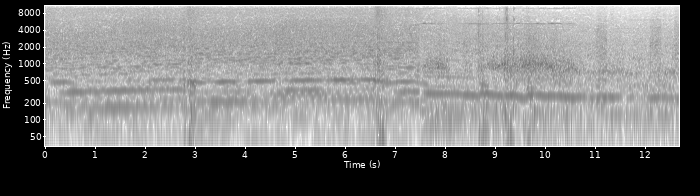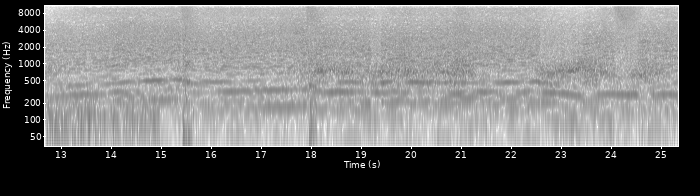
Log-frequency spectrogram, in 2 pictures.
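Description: Race car engines rev and shift continuously in a racing video game, a steady buzzing drone that rises and falls through gear changes for the whole stretch, with no talking.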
